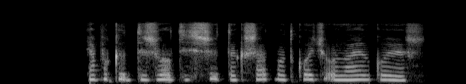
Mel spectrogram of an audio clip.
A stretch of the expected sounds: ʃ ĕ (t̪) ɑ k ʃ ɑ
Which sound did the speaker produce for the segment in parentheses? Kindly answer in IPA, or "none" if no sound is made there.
t̪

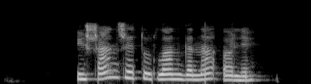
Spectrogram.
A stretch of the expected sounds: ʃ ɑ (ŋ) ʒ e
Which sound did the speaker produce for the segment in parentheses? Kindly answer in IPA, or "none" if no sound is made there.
n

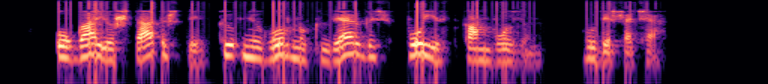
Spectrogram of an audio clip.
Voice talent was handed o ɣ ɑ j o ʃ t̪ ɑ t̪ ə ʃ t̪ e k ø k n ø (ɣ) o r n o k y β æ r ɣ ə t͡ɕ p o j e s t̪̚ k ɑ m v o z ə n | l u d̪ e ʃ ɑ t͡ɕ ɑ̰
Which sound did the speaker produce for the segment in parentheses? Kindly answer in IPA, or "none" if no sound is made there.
ɣ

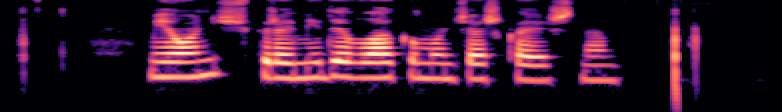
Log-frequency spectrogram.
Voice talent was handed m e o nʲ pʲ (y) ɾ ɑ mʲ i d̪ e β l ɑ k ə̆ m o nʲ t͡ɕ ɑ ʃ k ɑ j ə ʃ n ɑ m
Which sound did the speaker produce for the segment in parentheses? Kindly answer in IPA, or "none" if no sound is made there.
i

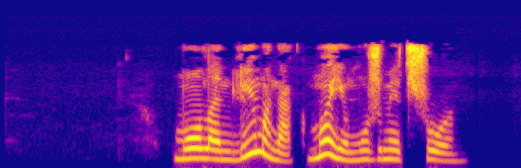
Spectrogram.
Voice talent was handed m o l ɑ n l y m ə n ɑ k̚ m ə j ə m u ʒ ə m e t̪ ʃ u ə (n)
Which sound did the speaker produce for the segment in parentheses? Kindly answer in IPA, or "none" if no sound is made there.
n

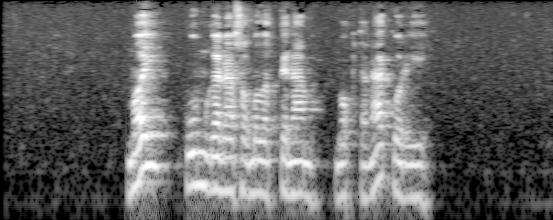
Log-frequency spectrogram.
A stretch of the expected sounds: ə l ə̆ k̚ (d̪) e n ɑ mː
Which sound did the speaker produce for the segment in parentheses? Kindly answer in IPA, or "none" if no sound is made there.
t̪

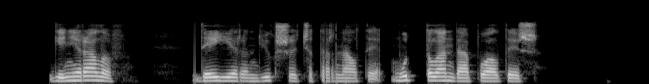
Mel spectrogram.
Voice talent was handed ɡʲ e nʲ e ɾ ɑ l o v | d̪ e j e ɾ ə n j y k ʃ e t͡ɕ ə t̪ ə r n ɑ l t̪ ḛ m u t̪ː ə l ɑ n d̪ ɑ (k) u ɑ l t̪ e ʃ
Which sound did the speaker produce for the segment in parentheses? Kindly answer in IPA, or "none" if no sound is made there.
p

